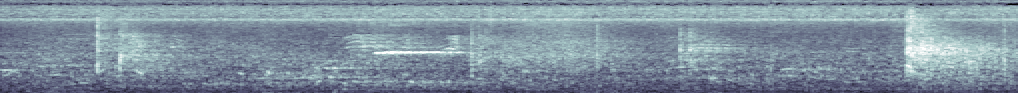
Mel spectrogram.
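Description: A hockey puck cracks against sticks and boards.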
